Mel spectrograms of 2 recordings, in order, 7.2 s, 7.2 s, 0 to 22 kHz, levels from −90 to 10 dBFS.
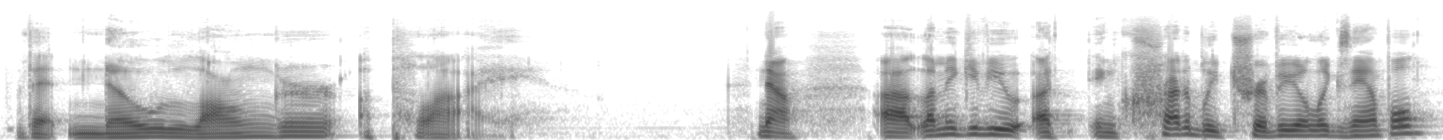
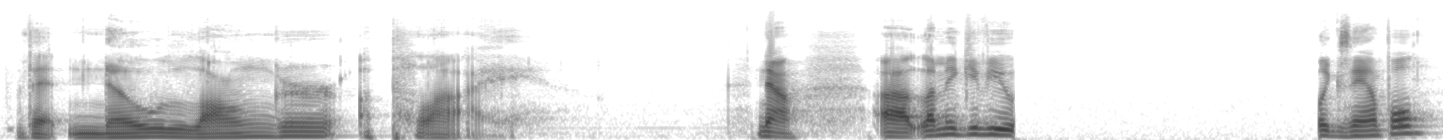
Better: first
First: none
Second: audio cutting out; at 5 s for 1.5 s

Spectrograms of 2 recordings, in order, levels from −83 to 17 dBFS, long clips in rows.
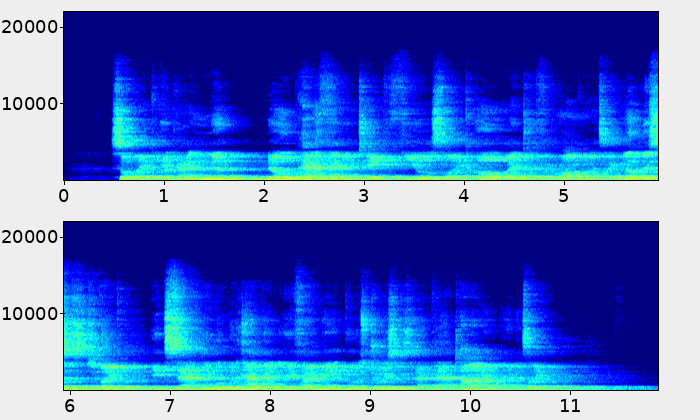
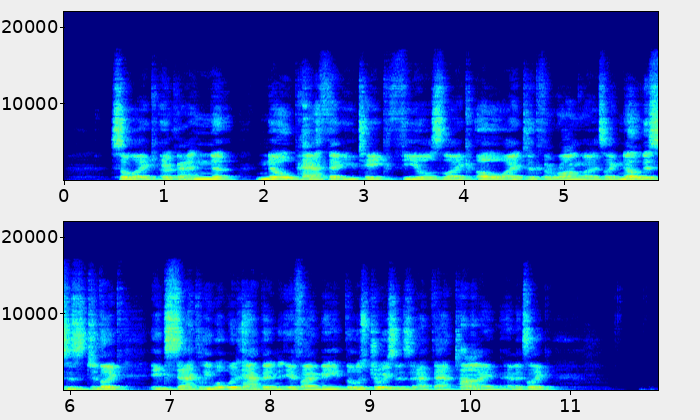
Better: second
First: room echo; strong; dies away in 2.4 s // off-mic speech; far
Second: room echo; slight; dies away in 0.3 s // off-mic speech; far

